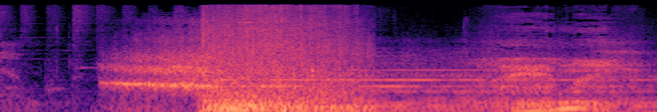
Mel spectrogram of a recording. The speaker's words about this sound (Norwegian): En Secret Service-agent på jakt etter to kolleger som har forsvunnet, men idet han kommer inn i Wayward Pines, krasjer han, og det er ikke sikkert han noensinne kommer ut igjen.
